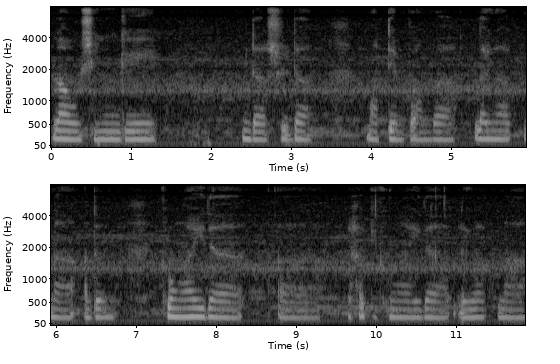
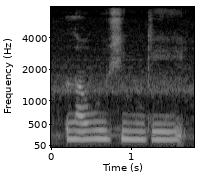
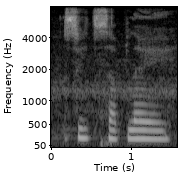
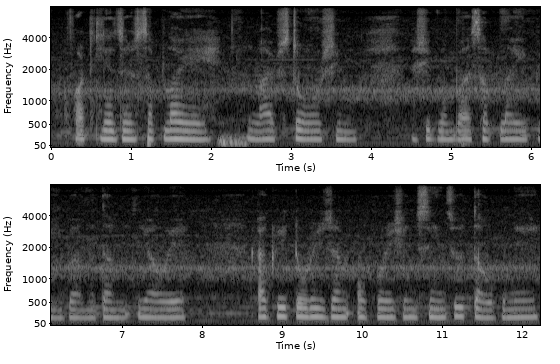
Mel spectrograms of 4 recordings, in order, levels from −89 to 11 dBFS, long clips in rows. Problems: low volume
